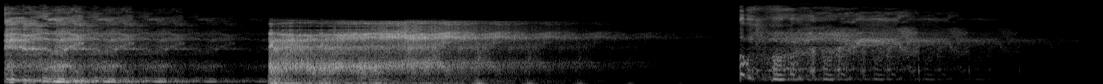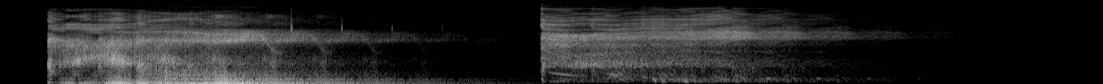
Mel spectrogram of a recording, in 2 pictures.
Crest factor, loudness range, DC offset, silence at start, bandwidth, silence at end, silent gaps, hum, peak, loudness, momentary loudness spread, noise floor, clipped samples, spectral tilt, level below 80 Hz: 22 dB; 13 LU; under 0.1%; 0.05 s; 17.5 kHz; 2.45 s; none; none; -6 dBFS; -24 LUFS; 22 LU; -85 dBFS; under 0.1%; -2 dB/octave; -36 dBFS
